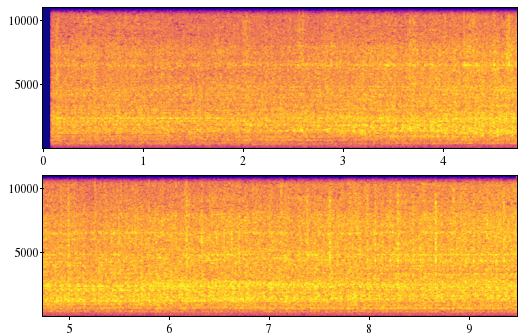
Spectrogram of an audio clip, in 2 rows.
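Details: Acura Integra B18B1 engine at idle, recorded before valve adjustment: quick, fairly even light ticking about three per second over a smooth idle; owner believes it needs a valve adjustment, valve tick suspected, not confirmed.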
